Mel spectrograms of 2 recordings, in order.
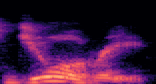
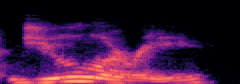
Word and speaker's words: jewelry: It's the word jewel, J-E-W-E-L-R-Y. It's jewelry. It's not jewelry.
